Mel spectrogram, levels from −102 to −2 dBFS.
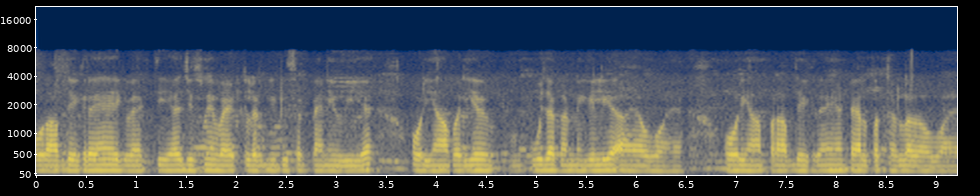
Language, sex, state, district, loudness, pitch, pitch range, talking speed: Hindi, male, Haryana, Rohtak, -19 LUFS, 125 Hz, 120-125 Hz, 255 wpm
